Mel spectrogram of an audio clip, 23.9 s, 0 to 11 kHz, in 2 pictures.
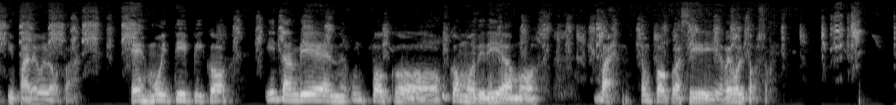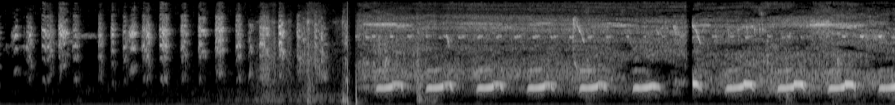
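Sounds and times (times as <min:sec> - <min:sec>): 
picazuro pigeon calling with chirping pulses and hooting coos: 0:00.0 - 0:01.9, 0:03.1 - 0:23.8
speech: 0:00.1 - 0:10.4.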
